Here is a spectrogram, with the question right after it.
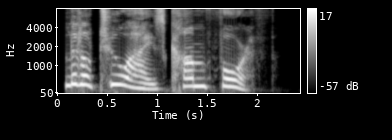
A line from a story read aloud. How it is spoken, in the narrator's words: the knight demanded to see her and called out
